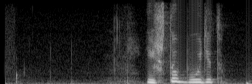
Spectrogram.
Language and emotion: Russian, neutral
